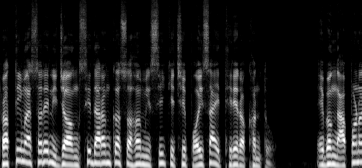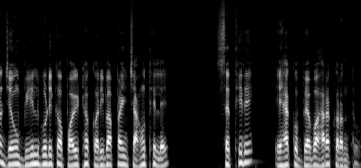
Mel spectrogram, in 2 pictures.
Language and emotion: Odia, neutral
